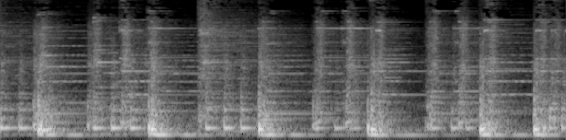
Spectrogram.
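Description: School drum band playing a march: a row of melodicas holds the tune over bass drum and snare beats about twice a second, with bell lyre notes.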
